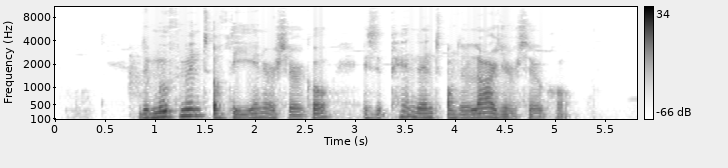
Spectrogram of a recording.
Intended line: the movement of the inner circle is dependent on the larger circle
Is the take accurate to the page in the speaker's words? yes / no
yes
